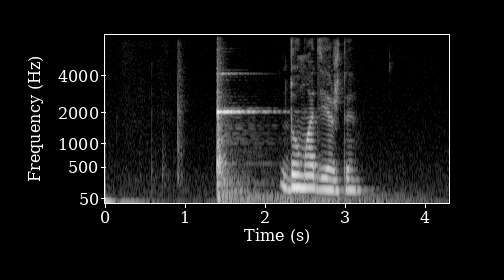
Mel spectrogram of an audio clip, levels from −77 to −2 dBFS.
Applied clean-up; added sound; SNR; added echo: none; Piano; 0 dB; none.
